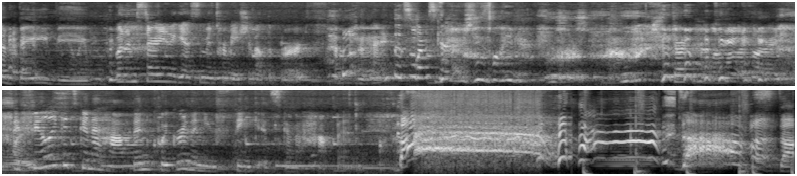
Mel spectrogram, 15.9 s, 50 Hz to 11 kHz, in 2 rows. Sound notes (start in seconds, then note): 5.6 heavy breathing; 11.9 screaming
